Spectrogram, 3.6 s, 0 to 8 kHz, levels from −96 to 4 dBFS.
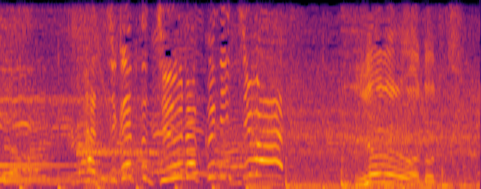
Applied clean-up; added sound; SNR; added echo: none; Bell; 15 dB; none.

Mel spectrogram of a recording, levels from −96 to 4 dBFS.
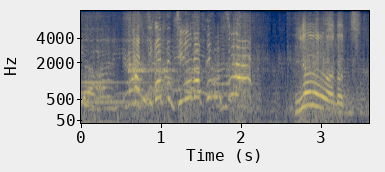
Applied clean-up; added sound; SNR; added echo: neural separator model SepFormer DNS4.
